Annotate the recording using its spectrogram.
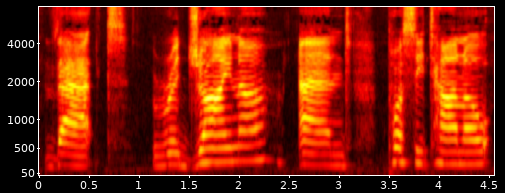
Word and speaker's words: Regina: It, of course, is the butt of many jokes, being that the city is pronounced Regina. There's a famous joke saying Regina, the city that rhymes with fun.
